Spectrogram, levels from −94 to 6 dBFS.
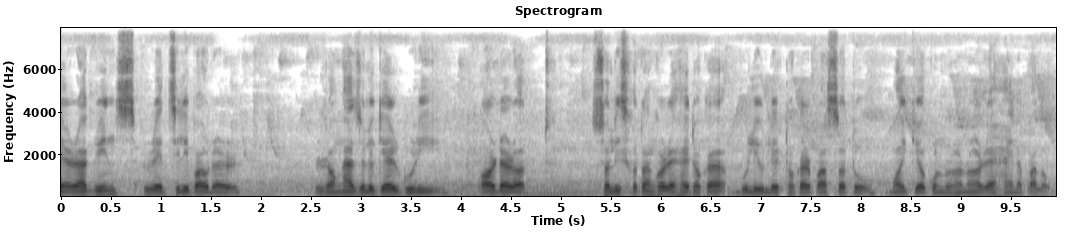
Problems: none marked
